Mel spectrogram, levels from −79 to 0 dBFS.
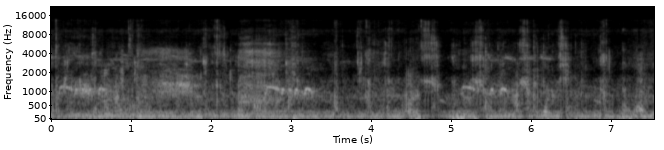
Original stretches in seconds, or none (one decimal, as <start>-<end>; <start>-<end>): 0.0-7.5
